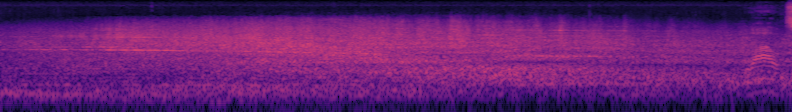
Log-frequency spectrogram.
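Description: Airliner departing Manchester Airport, a loud broad roar of jet engines swelling to a peak mid-way and holding steady, with people talking faintly beneath it.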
